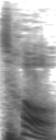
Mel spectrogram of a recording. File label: "cou", Chinese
